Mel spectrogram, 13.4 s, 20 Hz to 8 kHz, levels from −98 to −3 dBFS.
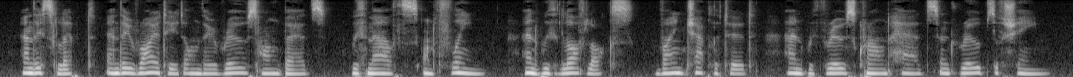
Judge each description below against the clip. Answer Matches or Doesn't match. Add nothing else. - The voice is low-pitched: Doesn't match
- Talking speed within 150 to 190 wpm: Doesn't match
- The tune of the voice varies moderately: Doesn't match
